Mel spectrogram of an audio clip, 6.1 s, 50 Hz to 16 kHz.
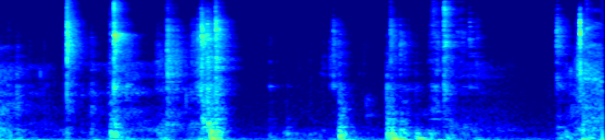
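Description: Plastic mechanical keyboard switches on a Keyboardio Model 01 plate being worked by hand: about eight irregular sharp plastic clicks and clacks as the switch housings are pressed and prised with the fingers.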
